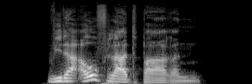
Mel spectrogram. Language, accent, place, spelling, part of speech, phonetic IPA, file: German, Germany, Berlin, wiederaufladbaren, adjective, [viːdɐˈʔaʊ̯flaːtbaːʁən], De-wiederaufladbaren.ogg
- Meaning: inflection of wiederaufladbar: 1. strong genitive masculine/neuter singular 2. weak/mixed genitive/dative all-gender singular 3. strong/weak/mixed accusative masculine singular 4. strong dative plural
